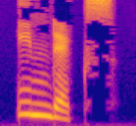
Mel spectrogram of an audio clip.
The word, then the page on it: indeks: indonesian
